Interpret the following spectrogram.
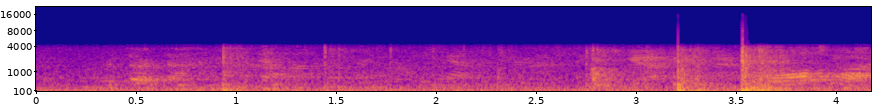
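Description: Rubber dodgeball impacts in a gym: a light knock about a second in, then two sharp thumps about a third of a second apart near the end, over faint voices.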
